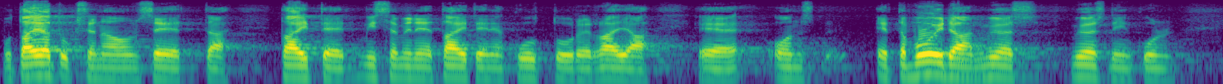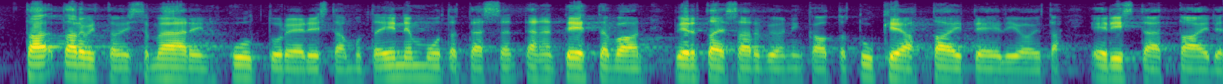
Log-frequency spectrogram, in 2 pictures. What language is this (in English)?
Finnish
